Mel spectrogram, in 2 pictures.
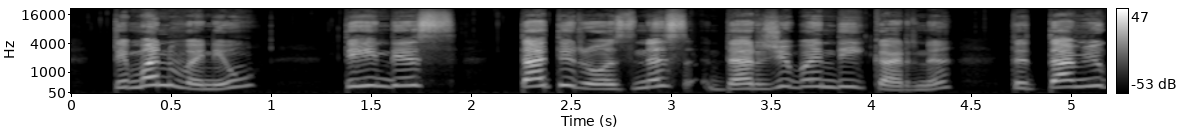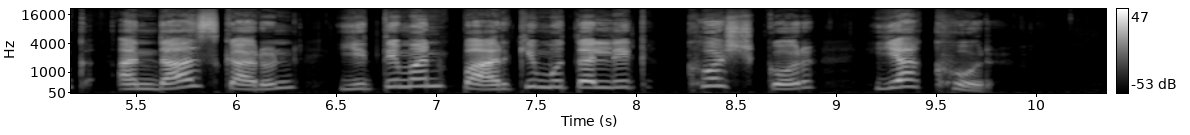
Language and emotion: Kashmiri, neutral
